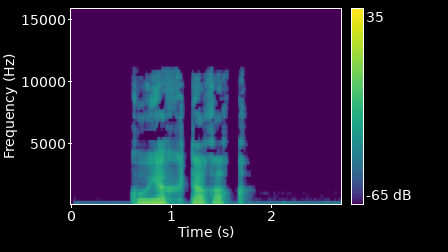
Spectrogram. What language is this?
Central Yupik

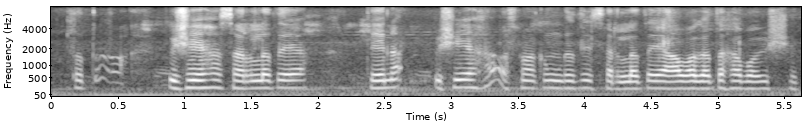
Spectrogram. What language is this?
Sanskrit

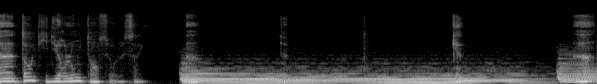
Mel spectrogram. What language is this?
French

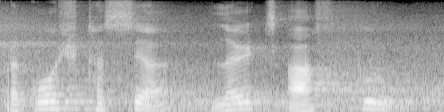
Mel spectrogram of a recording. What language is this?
Sanskrit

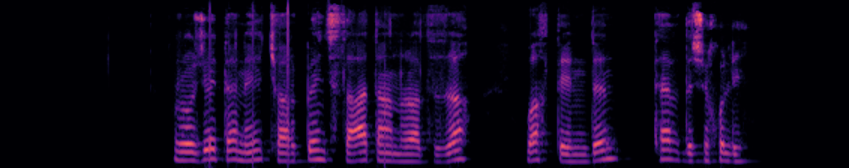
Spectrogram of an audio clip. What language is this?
Kurdish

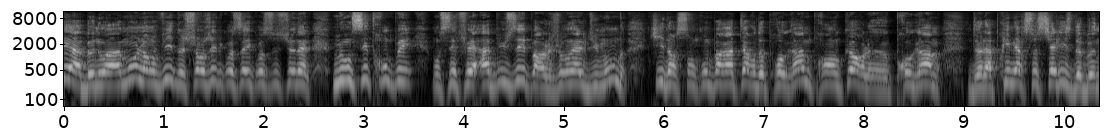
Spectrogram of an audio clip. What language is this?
French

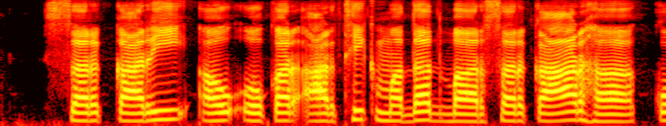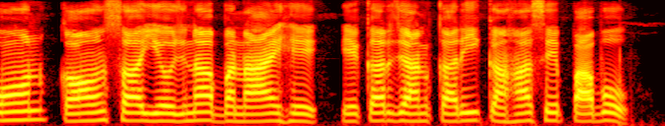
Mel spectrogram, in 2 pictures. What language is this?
Chhattisgarhi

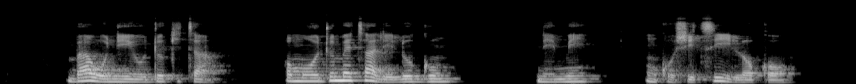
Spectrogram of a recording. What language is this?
Yoruba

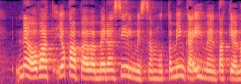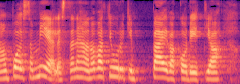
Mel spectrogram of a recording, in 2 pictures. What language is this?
Finnish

